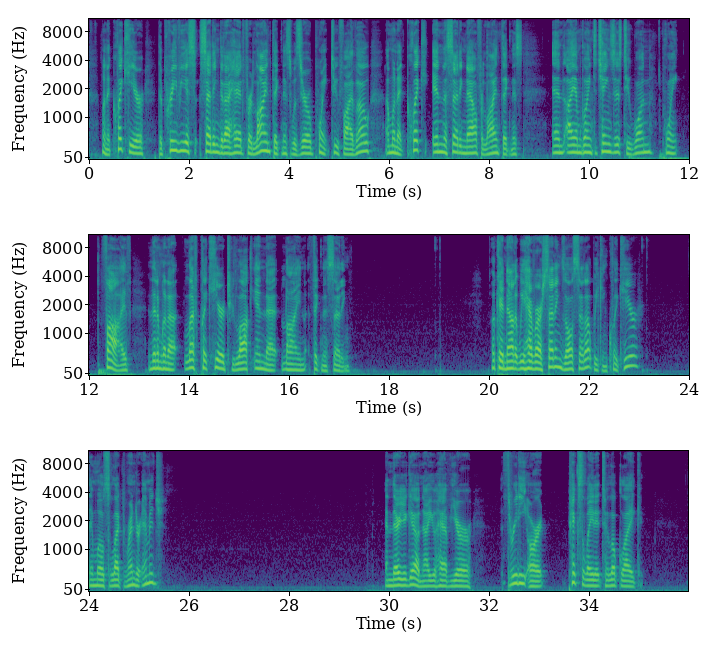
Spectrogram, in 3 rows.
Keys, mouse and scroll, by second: 10.8 1, 11.4 ., 12.1 5.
